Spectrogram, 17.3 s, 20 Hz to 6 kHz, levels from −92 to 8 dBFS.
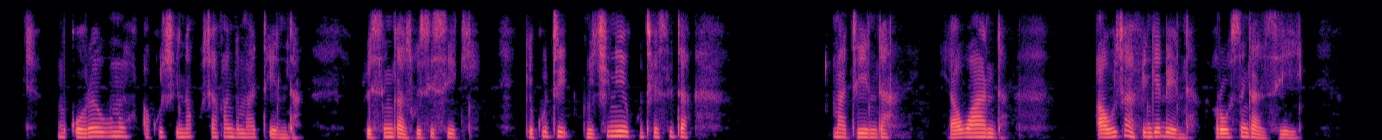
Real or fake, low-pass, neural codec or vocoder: real; 5.4 kHz; none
